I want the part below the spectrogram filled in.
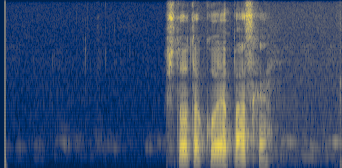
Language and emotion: Russian, neutral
